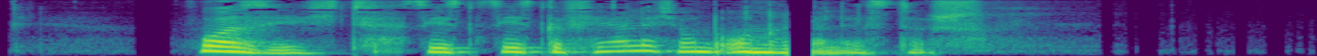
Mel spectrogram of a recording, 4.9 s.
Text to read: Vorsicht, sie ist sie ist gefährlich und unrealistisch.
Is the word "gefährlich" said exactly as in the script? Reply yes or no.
yes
